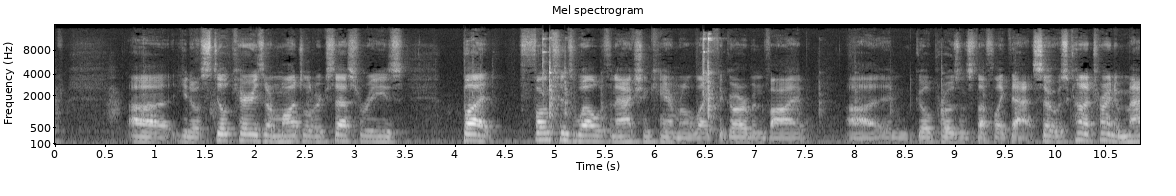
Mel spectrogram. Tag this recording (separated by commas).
Speech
